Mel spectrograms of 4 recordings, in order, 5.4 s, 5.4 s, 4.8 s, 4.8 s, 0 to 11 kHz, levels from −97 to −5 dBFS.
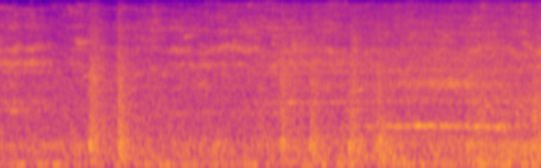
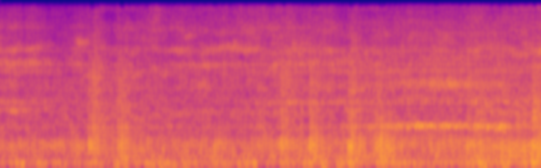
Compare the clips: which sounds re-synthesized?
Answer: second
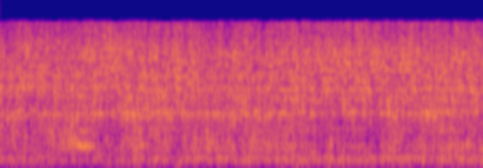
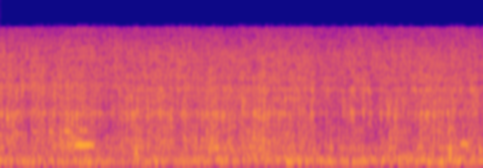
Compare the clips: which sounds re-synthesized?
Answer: first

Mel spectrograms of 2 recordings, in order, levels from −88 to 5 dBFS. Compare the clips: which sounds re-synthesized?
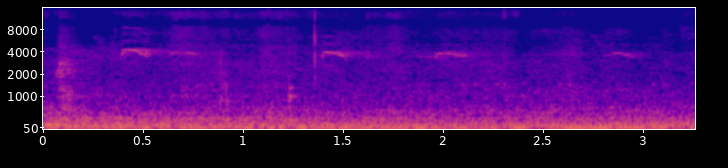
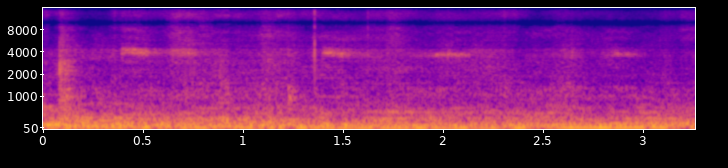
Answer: second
